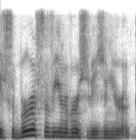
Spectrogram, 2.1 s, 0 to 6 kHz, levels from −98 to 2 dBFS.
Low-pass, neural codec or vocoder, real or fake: 5.4 kHz; autoencoder, 22.05 kHz, a latent of 192 numbers a frame, VITS, trained on one speaker; fake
